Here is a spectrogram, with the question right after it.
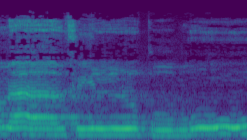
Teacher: قبور اس میں بھی را کو پر کر کے پڑھیں گے کہ جو ہے وہ را ساکن ہے، اس سے پہلے واو ساکن ہے اور اس سے پہلے با پر پیش ہے۔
